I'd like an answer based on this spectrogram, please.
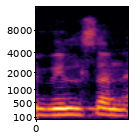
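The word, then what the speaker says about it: Wilson: और इसका उच्चारण अगर हम पुर्तगाली में करें तो विल्सों, है ना, विल्सों। अभी मैंने पीछे बताया था कि कोई भी एम और एन पे कोई शब्द खत्म हो और उसके पहले अगर एक वॉवेल होता है, स्वर होता है, तो वो नाक में रह जाता है, तो विल्सों, है ना। एम या एन का उच्चारण बाहर नहीं आता, म या न बोलने की जरूरत नहीं है, विल्सों, ठीक है।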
